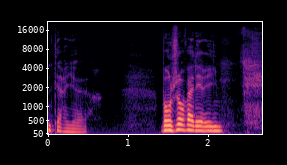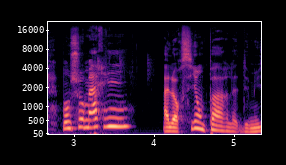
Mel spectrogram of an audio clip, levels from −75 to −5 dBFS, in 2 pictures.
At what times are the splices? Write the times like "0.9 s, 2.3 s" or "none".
none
